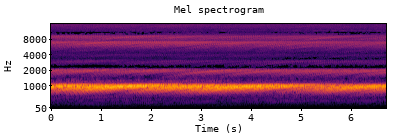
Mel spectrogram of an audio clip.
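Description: Electroacoustic music: a steady, high-pitched electronic tone held throughout, with fainter sweeps that keep rising in pitch, one after another, around it.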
